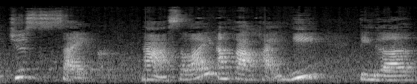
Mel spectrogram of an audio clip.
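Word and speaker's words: 十歳: Dan 10 tahun bunyi ju-nya itu panjang, ju. Tapi ketika diucapkan untuk usia menjadi jussai.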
